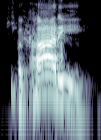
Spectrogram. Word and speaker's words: Picotti: How is it? It's Picotti. Okay, is it Italian? It's French. French.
